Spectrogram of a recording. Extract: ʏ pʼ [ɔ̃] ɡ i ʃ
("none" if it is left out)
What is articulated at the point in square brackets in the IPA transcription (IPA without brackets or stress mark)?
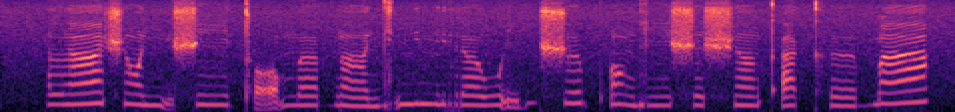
ɔ̃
